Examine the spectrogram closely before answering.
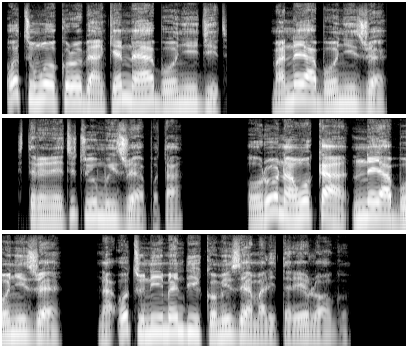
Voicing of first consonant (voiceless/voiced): voiceless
